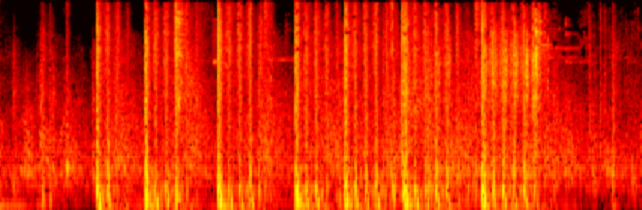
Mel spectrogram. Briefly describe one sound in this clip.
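A rifle fires loud rapid bursts of shots.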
